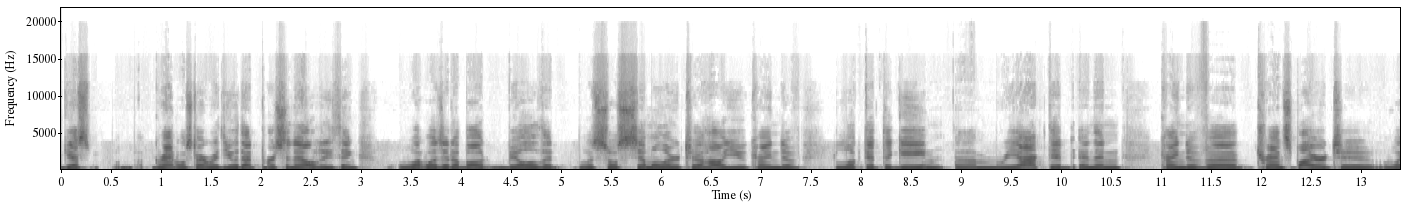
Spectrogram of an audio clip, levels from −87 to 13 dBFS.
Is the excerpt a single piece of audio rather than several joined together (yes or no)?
yes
